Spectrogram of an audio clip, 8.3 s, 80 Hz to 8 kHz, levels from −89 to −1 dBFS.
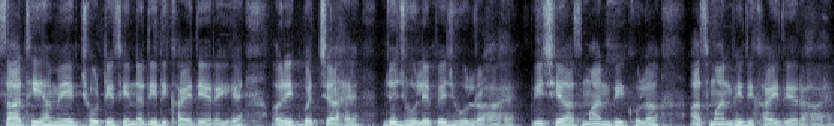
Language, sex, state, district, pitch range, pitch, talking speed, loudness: Hindi, male, Bihar, Darbhanga, 140-160 Hz, 150 Hz, 215 wpm, -22 LUFS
